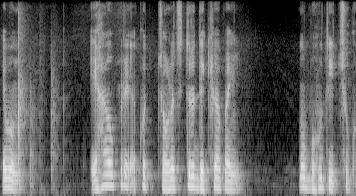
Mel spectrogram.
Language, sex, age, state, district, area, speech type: Odia, male, 18-30, Odisha, Balasore, rural, spontaneous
